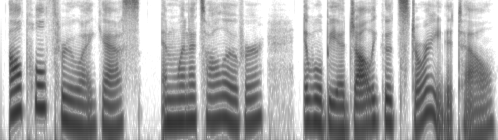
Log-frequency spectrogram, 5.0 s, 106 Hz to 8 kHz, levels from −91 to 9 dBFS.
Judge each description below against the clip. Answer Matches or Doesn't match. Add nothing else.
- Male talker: Doesn't match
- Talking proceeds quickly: Matches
